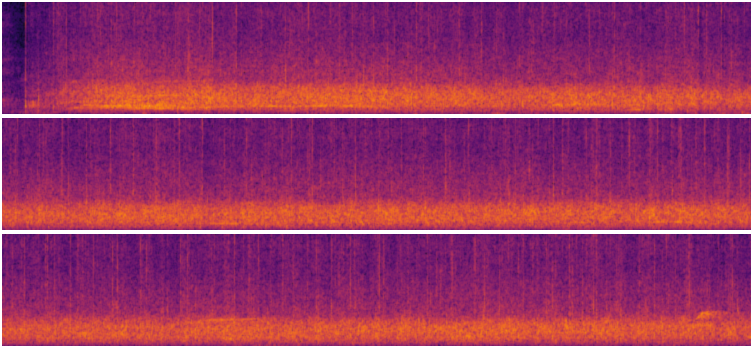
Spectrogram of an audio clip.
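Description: Large audience applauding, rising to full strength within the first second and then holding steady and loud.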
